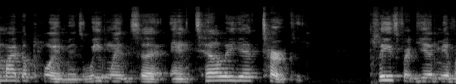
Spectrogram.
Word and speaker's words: Antalya: And during one of my deployments, we went to Antalya, Turkey. Please forgive me if I'm not pronouncing that place right, right? Antalya.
